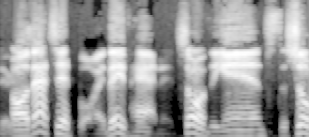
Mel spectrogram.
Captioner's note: none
